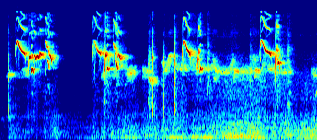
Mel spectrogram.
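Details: Kept white-rumped shama of the Medan type sings high, clear whistled phrases with looping slurred notes, broken by a short pause and then repeated in varied bursts.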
